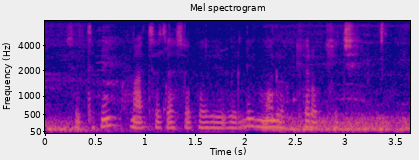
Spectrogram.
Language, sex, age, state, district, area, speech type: Odia, female, 45-60, Odisha, Ganjam, urban, spontaneous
